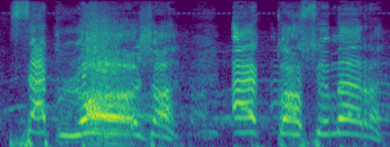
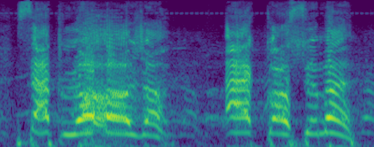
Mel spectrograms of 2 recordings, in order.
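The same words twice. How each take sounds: The two takes are said the same way.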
